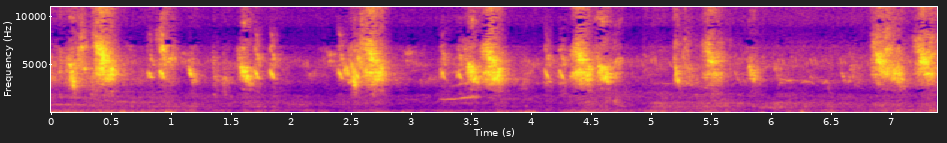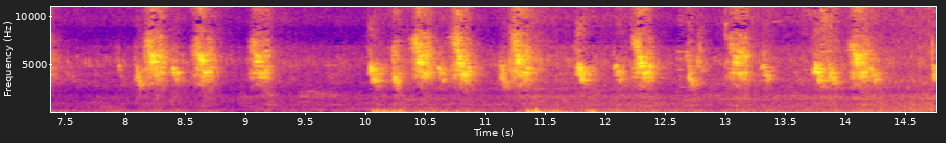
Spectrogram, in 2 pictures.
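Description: Mynas give harsh, chattering calls in quick bursts, roughly two a second, over a steady low rumble that grows louder near the end.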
